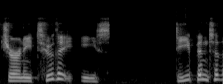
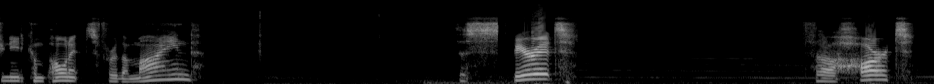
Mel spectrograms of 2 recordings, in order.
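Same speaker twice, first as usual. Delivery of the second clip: put-on elderly man voice. The high priest steps forward to speak in the ritual scene: old man voice. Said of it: "in his best uh, old man voice".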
